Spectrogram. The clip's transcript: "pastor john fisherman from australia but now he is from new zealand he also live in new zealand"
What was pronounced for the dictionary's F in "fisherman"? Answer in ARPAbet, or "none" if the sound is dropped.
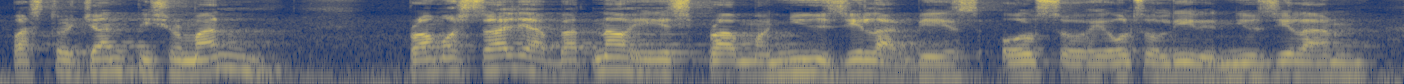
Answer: P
